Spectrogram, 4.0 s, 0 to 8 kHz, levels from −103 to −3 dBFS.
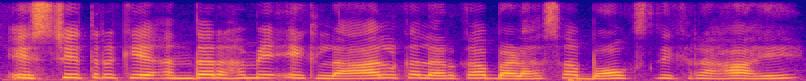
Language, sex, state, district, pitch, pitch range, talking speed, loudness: Hindi, female, Madhya Pradesh, Bhopal, 300 Hz, 275-315 Hz, 225 wpm, -17 LUFS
